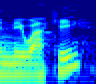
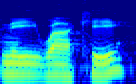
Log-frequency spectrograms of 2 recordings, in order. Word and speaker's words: niwaki: Um, you Well, I say niwhacki. Yeah, niwaki. So, you can imagine whacking someone's knee.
